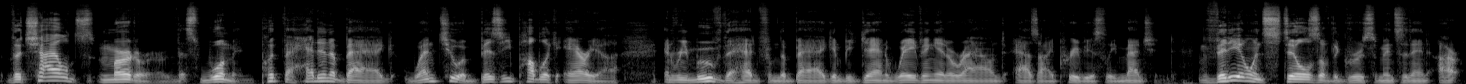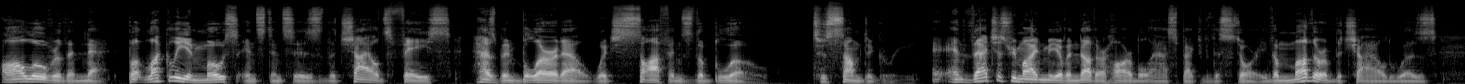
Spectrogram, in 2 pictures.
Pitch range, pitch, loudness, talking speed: 80-115 Hz, 90 Hz, -24 LUFS, 170 wpm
